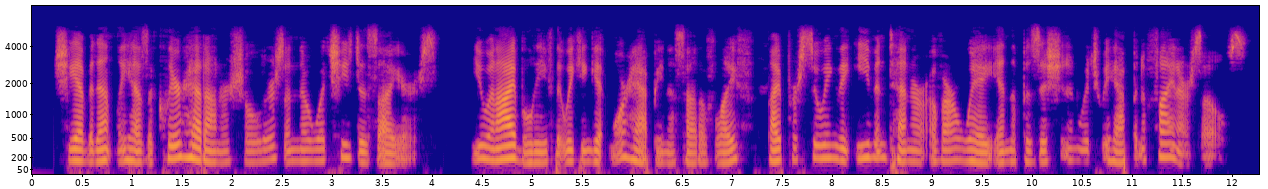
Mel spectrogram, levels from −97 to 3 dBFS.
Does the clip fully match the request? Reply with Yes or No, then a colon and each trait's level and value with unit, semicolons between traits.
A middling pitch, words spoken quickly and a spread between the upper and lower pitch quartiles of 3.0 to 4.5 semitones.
Yes: medium, 155 Hz; fast, 220 wpm; average, 3.3 semitones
